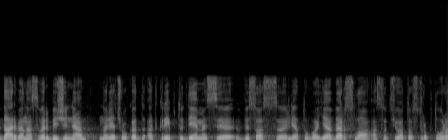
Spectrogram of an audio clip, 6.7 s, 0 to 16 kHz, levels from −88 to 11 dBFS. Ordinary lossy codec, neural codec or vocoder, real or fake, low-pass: MP3, 96 kbps; none; real; 7.2 kHz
